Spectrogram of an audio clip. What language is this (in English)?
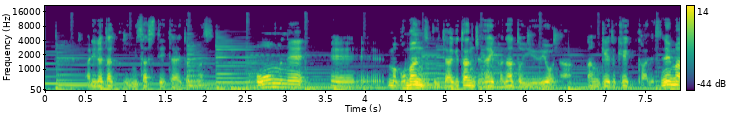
Japanese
